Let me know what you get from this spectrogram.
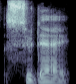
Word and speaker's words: Sude: I believe it's pronounced Sude. – Okay, but see, I wasn't sure. – I'm kidding. – Because spelled as is the supreme decider, which sounds like another president from the late 90s, early 2000s. – No, it's spelled S-U-D-E, supreme decider. Right. So Sudi is probably how it's pronounced, or it could be Sud.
